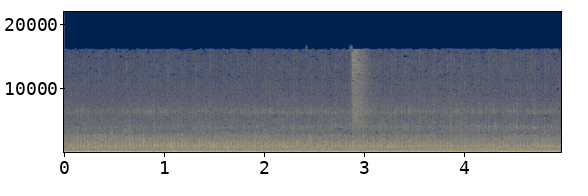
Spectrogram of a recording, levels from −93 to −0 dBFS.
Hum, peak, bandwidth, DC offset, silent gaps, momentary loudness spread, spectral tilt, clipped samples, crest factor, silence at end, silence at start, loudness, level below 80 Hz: none; -10 dBFS; 16.5 kHz; under 0.1%; none; 2 LU; -5 dB/octave; under 0.1%; 12 dB; 0 s; 0 s; -27 LUFS; -24 dBFS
